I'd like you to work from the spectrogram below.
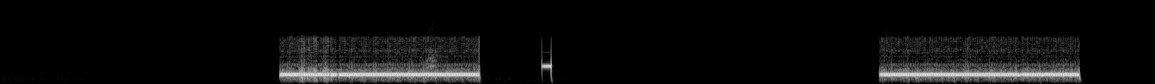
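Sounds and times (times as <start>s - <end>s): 
phone line ringback tone: 2.8s - 4.8s, 8.8s - 10.8s.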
